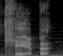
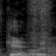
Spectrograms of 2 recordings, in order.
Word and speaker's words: Kib: here is is it Keb Keb KBB Deb it's it's kib come on one syllable it can't be that hard yes kib you'd be surprised this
